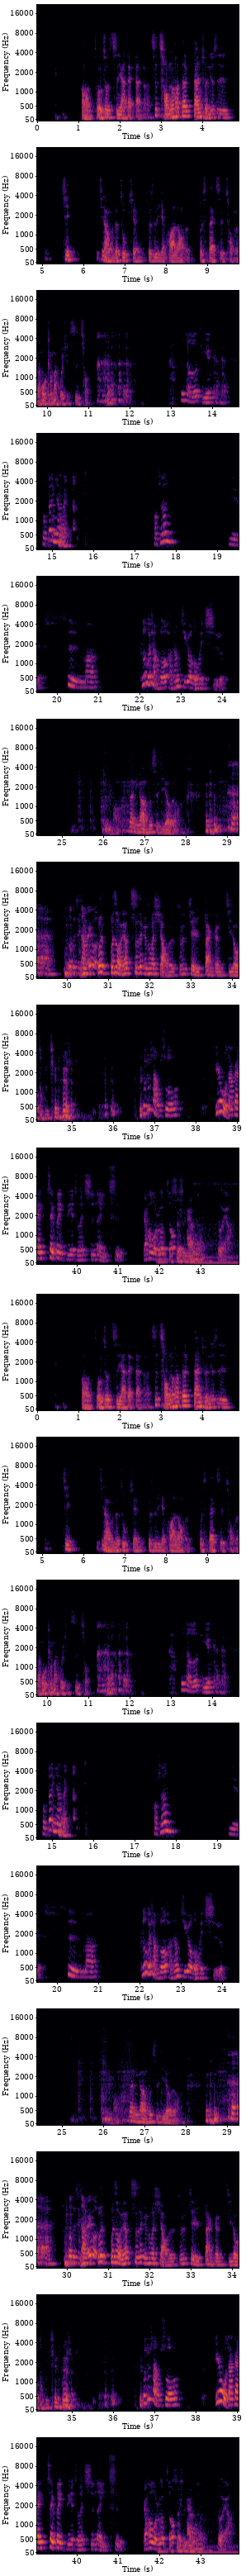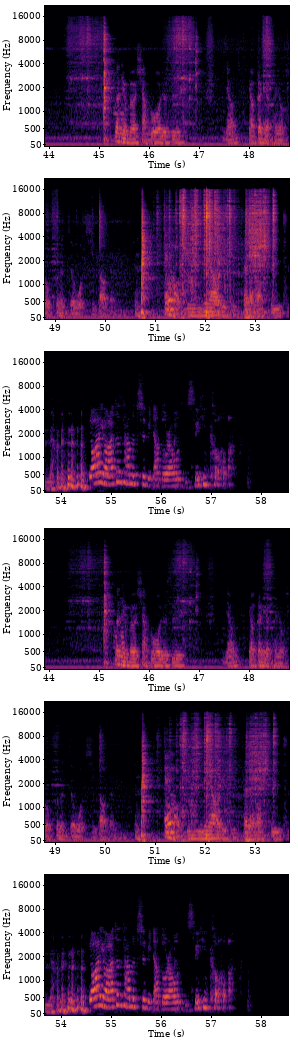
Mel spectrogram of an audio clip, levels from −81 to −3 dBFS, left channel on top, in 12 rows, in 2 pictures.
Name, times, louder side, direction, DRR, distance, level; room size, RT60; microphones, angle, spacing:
voice 1, 1.1-4.7 5.5-5.8 6.4-11.0 11.4-11.5 15.2-15.4 26.2-28.2 28.5-28.7 30.3-34.9 35.9-36.0 36.6-36.7 41.9-42.1 42.4-43.1 45.3-46.7 47.5-50.8 51.2-54.5, equal, 35° left, 0.9 m, -39 dB
voice 2, 11.2-12.0 12.9-14.4 14.8-15.4 17.5-18.0 19.3-20.0 20.3-21.0 22.0-24.0 29.0-29.7 30.0-30.7 35.6-35.8 36.7-37.6 38.5-41.1 41.6-43.0 43.4-43.8 45.3-45.5 51.2-51.4 54.6-57.5, right 3 dB, 10° right, 1.0 m, -39 dB
sound 1, 25.2-26.9 27.4-28.0 28.7-29.7 29.9-30.7 31.1-31.7 32.2-32.7 33.4-33.8 34.8-35.4 35.6-35.8, right 1 dB, 75° right, 1.0 m, -47 dB
sound 2, 42.8-53.5, left 7 dB, 65° left, 0.5 m, -38 dB
2.9 x 2.4 x 3.1 m
head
